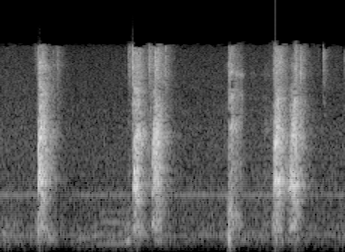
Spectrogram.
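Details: Frightened pug barking at a hair clip: sharp bursts, some in quick pairs, roughly one per second, over a low constant hum.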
